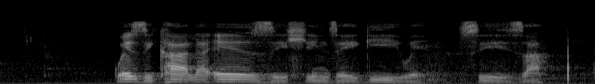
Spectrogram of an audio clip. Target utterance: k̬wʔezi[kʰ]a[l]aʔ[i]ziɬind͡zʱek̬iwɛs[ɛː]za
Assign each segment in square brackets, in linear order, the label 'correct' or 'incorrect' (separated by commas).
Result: correct, correct, incorrect, incorrect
